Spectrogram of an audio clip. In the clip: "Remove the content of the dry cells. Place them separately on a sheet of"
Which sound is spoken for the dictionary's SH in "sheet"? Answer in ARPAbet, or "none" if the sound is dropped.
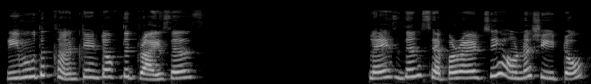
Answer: SH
